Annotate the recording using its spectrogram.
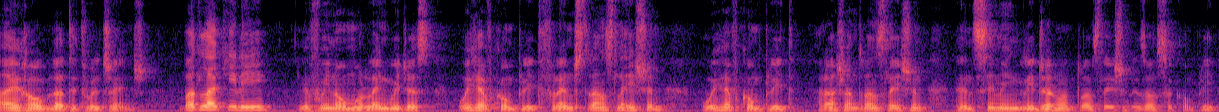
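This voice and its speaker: A man with a Polish accent speaks at medium pitch and a moderate pace with lively intonation. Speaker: history YouTuber. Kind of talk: casual talk to camera. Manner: halting with fillers.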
